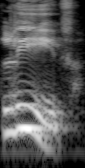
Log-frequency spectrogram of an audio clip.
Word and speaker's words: leave: 이때도 이 소리를 입을 옆으로 쭉 찢은 상태에서 이 소리를 길게 내어줍니다. leave.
